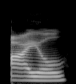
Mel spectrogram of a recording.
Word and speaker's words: aisle: Isle. Notice the word. The S is silent.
